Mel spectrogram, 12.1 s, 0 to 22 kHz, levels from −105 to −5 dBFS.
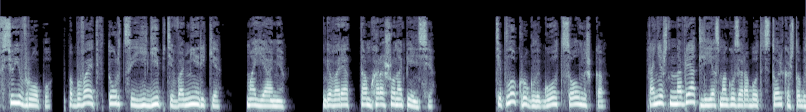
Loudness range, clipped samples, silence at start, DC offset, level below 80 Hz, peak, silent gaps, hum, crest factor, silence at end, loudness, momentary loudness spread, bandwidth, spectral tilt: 3 LU; under 0.1%; 0 s; under 0.1%; -56 dBFS; -2 dBFS; 0.79-0.94 s, 3.47-3.70 s, 4.42-4.84 s, 6.61-7.43 s, 9.15-9.69 s; none; 12 dB; 0 s; -15 LUFS; 11 LU; 13 kHz; -7 dB/octave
